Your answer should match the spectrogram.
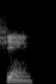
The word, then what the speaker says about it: Gene: I thought it was Johnny. He's like, no, it's Gene.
